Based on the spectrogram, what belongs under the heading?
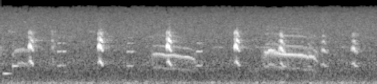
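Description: Waterbirds calling: a series of short, sharp calls repeated about once a second, two of them drawn out into a longer falling note.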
